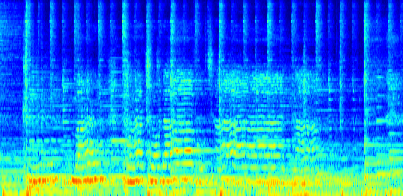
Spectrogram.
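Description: A woman singing a Korean song into a handheld microphone over a karaoke backing track with a regular beat. The voice comes in about half a second in.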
